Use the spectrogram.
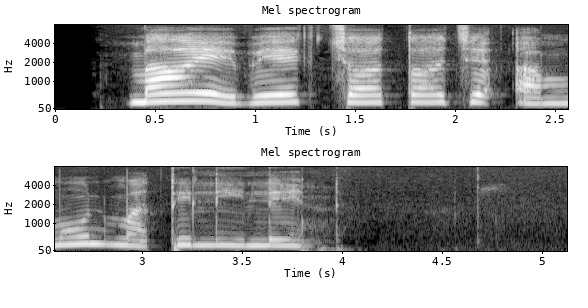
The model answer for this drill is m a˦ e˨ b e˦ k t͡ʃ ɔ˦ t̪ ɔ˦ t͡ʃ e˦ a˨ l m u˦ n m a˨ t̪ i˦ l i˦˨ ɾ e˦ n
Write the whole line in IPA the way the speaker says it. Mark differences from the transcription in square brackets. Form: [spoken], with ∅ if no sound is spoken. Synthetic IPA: m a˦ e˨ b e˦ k t͡ʃ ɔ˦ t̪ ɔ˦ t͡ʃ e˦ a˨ [∅] m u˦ n m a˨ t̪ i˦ l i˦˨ [l] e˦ n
